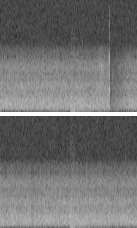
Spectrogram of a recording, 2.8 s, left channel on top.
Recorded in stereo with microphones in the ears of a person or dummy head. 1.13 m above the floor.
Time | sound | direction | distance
1.4 | footsteps | 55° right (ahead or behind) | 5 m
